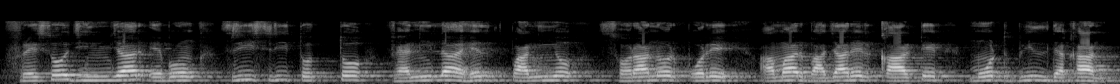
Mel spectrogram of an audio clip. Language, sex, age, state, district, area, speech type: Bengali, male, 30-45, West Bengal, Purulia, urban, read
